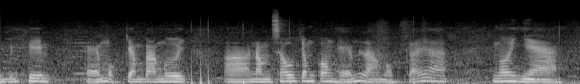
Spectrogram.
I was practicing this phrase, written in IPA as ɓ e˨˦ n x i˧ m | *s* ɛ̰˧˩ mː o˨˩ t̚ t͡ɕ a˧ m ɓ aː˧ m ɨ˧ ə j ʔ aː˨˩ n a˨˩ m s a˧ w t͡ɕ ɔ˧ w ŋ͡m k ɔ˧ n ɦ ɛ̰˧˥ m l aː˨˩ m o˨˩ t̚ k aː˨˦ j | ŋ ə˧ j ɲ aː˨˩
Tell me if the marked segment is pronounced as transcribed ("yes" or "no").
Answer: no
